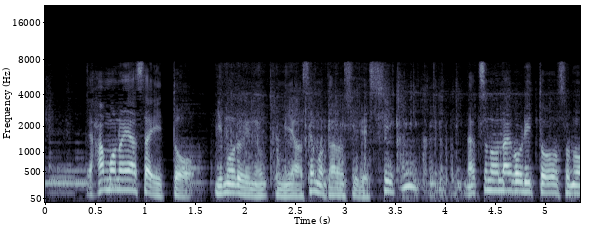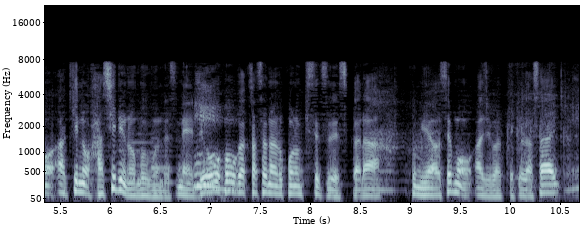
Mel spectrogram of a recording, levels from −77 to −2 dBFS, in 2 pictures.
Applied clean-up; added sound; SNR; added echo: neural mask model RNNoise.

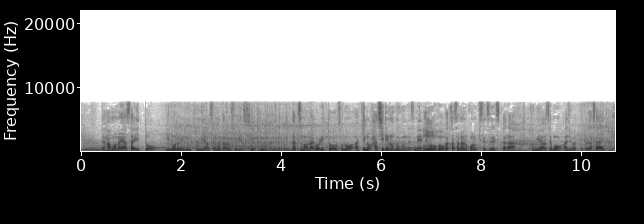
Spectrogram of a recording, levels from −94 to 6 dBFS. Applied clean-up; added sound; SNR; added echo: none; Engine; 13 dB; none.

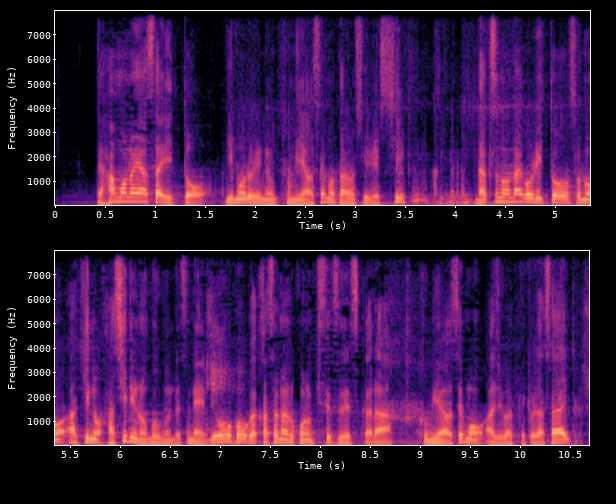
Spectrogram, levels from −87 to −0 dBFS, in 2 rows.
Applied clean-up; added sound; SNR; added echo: neural separator model SepFormer DNS4.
